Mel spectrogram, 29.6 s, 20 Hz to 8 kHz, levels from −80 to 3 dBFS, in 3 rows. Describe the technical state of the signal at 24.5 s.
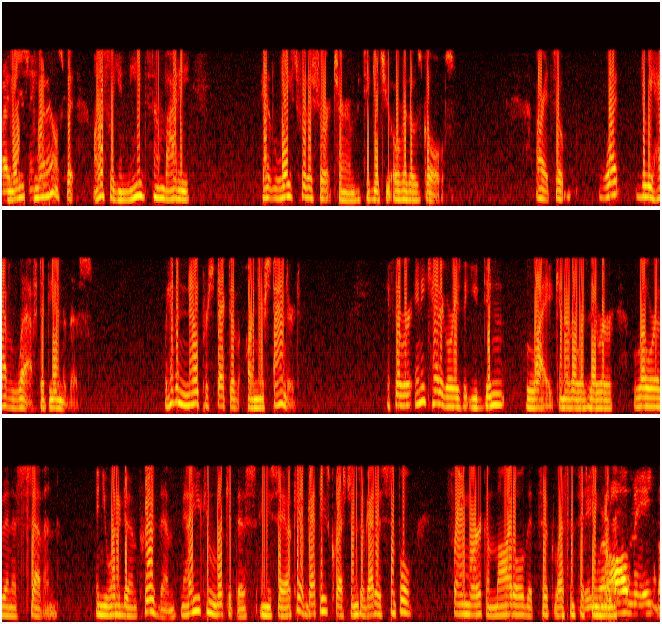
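At 24.5 s you're hearing integer overflow, which runs through the whole speech clip. The level is pushed about 3 dB past full scale, and instead of being limited, the loudest peaks wrap around to the opposite sign. On under one percent of samples, that produces harsh, sharp cracks well beyond ordinary clipping.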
